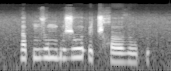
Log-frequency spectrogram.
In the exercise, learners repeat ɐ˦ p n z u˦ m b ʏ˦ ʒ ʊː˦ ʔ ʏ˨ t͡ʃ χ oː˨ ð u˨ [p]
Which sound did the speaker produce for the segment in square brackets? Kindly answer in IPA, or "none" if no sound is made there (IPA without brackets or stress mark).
p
